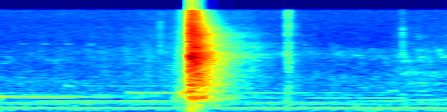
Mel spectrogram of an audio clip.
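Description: A golf iron striking a ball off a hitting mat: a single sharp crack about a second in.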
